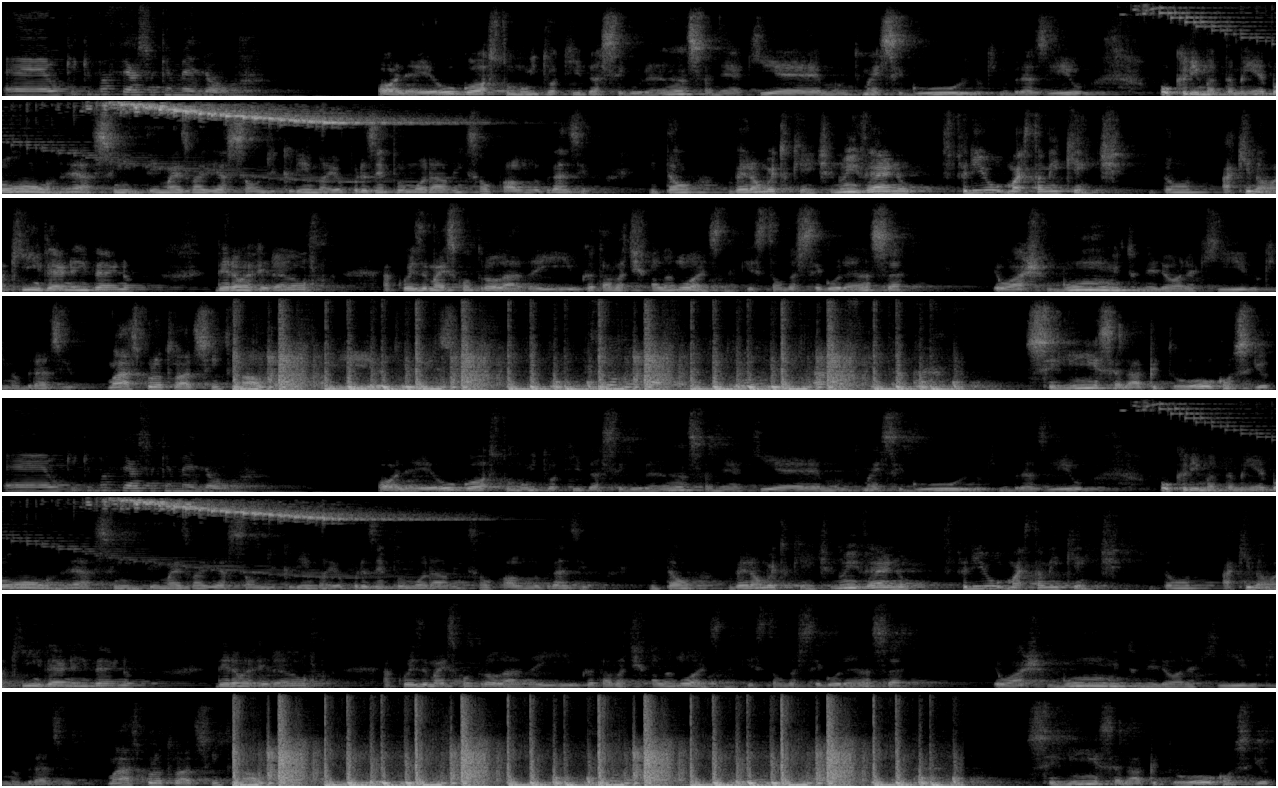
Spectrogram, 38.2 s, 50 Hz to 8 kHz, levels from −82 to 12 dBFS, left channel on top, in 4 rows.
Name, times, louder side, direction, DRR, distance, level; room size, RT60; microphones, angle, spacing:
voice 1, 0.0-2.0 33.0-34.5 34.7-36.0, left 3 dB, 35° left, 1.8 m, -43 dB
voice 2, 2.8-14.0 14.4-18.0 18.3-20.1 20.4-21.5 22.0-25.9 26.5-32.1 36.3-38.2, left 3 dB, 85° left, 1.0 m, -36 dB
sound 1, 8.4-13.0, left 5 dB, 10° left, 1.1 m, -32 dB
sound 2, 30.4-35.9, right 2 dB, 45° right, 0.9 m, -26 dB
25.5 x 23.5 x 8.5 m
head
